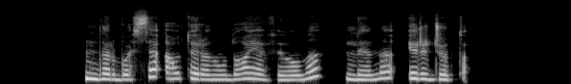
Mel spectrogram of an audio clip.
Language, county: Lithuanian, Panevėžys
